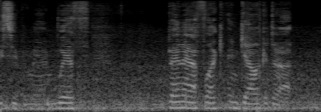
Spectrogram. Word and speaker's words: Gal Gadot: affleck and gal gadot we finally can say her name we've figured out our names thank you saturday night live we now know that it's pretty that you pronounce the t the e you know e yes now we also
